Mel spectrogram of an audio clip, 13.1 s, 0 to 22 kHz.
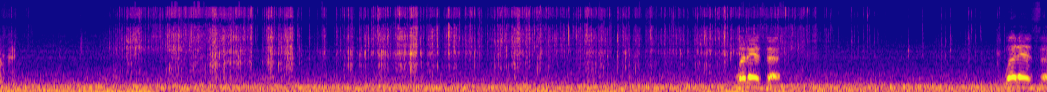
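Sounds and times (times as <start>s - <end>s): steady low rumble: 0.0s - 13.0s
plastic wrapper crinkling: 1.4s - 11.0s.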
